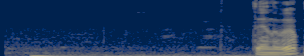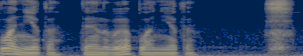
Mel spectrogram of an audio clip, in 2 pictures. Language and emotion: Russian, neutral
